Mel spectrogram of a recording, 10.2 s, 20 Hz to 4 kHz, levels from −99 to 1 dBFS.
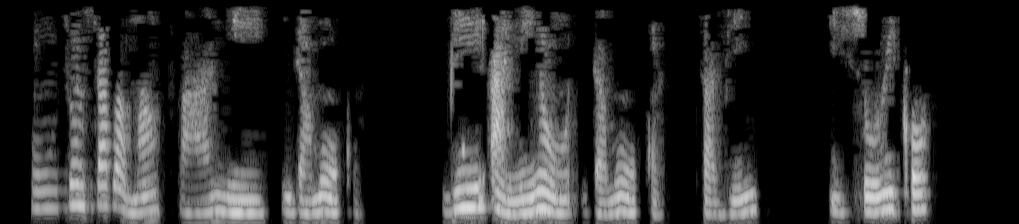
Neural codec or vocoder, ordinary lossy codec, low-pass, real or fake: none; MP3, 16 kbps; 3.6 kHz; real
